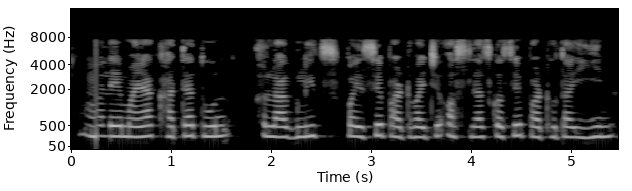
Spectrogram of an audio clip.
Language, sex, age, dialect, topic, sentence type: Marathi, female, 31-35, Varhadi, banking, question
